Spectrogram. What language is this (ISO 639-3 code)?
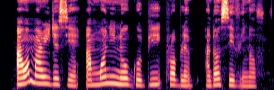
pcm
